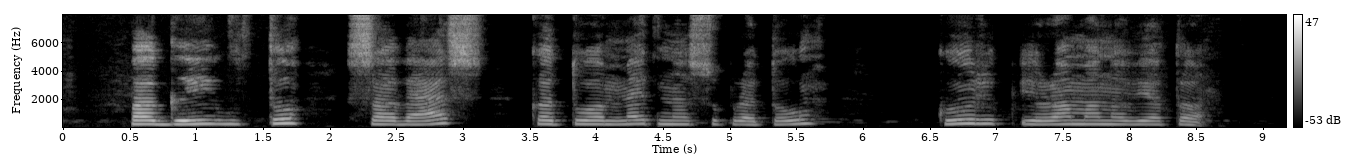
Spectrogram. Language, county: Lithuanian, Vilnius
